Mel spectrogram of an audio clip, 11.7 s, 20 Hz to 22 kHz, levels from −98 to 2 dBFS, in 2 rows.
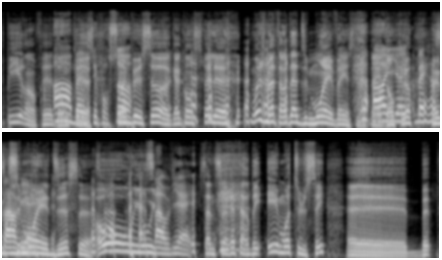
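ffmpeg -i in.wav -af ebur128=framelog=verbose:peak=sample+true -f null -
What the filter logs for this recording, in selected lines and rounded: Integrated loudness:
  I:         -20.2 LUFS
  Threshold: -30.2 LUFS
Loudness range:
  LRA:         3.8 LU
  Threshold: -39.9 LUFS
  LRA low:   -22.2 LUFS
  LRA high:  -18.4 LUFS
Sample peak:
  Peak:       -2.9 dBFS
True peak:
  Peak:       -2.9 dBFS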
